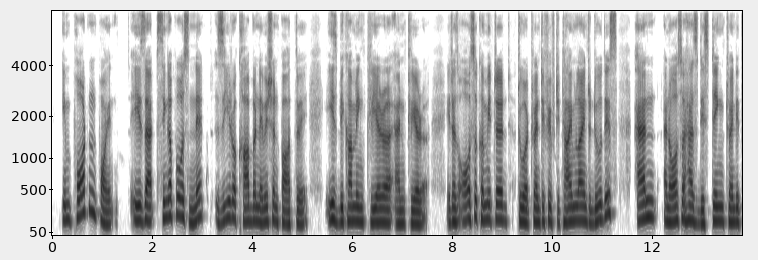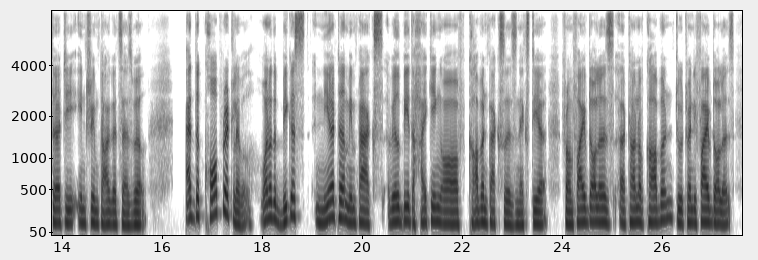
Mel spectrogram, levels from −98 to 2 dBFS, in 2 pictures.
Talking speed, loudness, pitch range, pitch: 140 wpm, -19 LUFS, 130-155 Hz, 140 Hz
